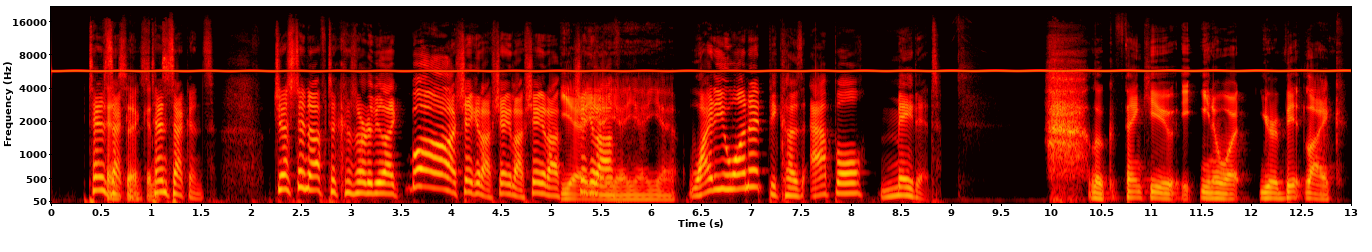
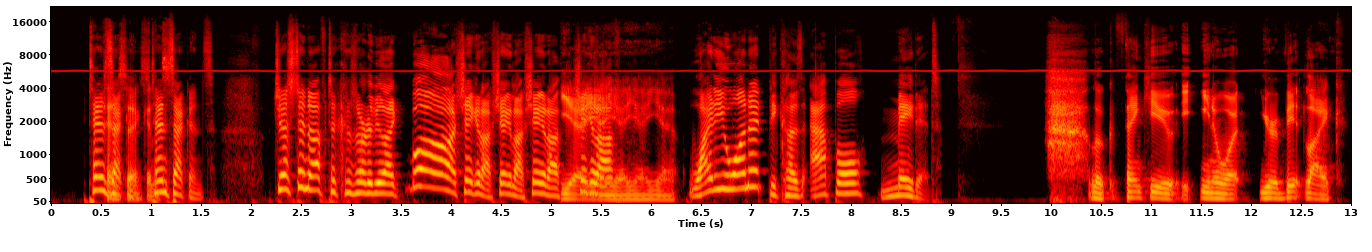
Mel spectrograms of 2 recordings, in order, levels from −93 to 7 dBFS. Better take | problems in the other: second | high-pitched whine; loud; throughout; 5.5 kHz, 8 dB below the speech; faint in the second

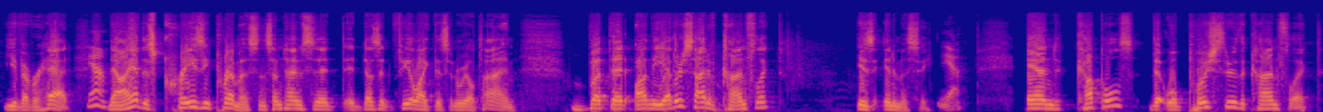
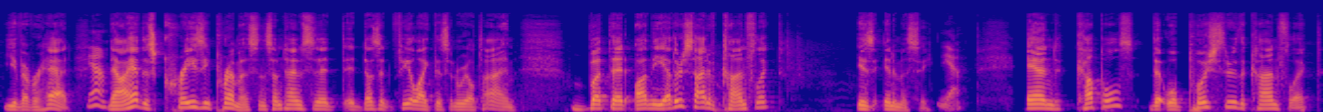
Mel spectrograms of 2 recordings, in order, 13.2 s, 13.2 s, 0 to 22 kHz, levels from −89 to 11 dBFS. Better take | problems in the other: second | distortion; slight; 5% of the sound clipped

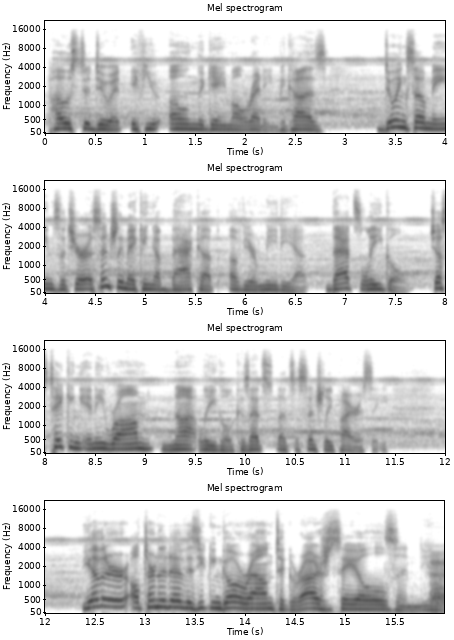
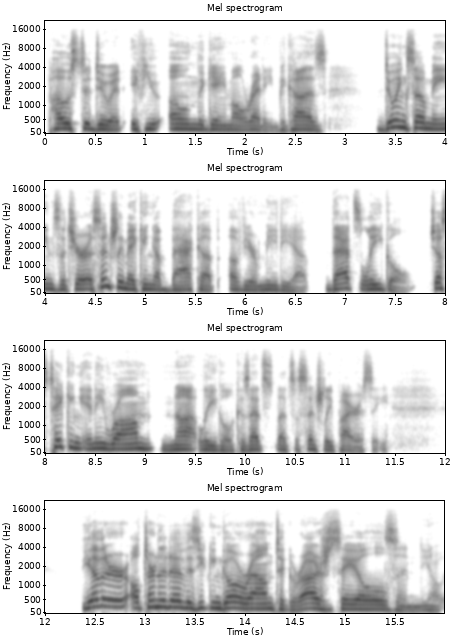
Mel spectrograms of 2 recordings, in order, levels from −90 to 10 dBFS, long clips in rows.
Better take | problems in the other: second | animal sounds; faint; throughout; 20 dB below the speech

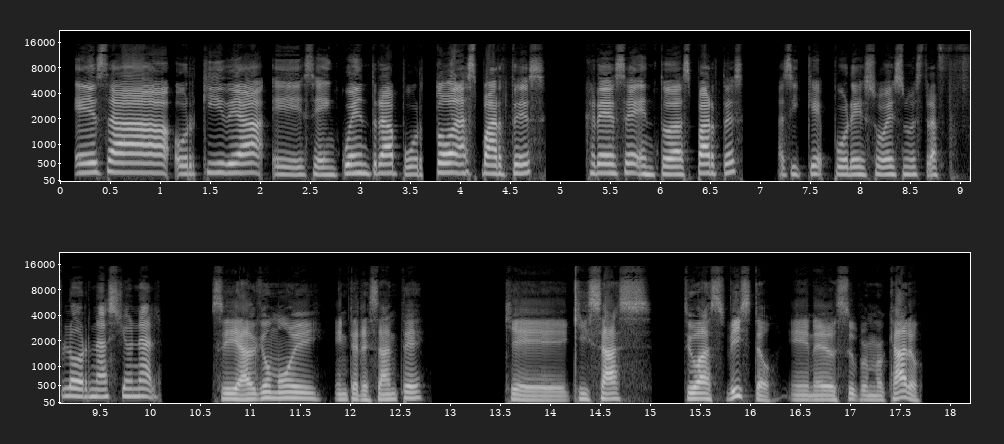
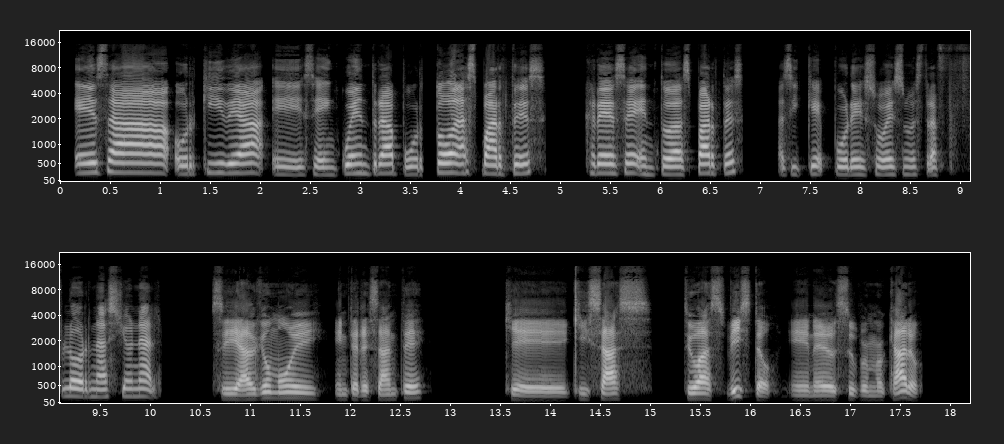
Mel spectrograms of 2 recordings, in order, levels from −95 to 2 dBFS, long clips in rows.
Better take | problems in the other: first | thin; very; fading below 350 Hz

